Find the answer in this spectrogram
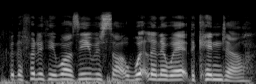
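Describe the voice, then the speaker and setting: On a village walk, a woman co-hosting a casual podcast explains ideas in conversation, talking very fast in a high voice with a darkish tone. Ambient outdoor noise fills the recording.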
